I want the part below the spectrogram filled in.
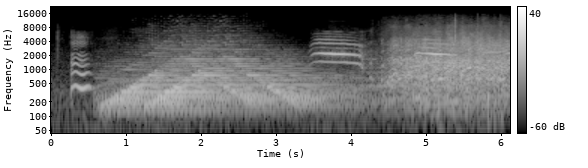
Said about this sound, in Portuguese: quem é o gatinho mais lindo da mamã? Olá, pequenino, como é que estás?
